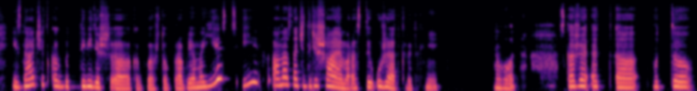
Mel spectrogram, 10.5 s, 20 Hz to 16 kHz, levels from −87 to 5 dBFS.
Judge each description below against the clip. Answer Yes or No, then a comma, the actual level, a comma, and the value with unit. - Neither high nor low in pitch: No, high, 210 Hz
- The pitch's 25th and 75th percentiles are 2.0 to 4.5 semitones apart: No, average, 5.1 semitones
